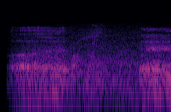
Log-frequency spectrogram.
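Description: Two short vocal sounds from a person: one lasting just under a second near the start, a second shorter one near the end.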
